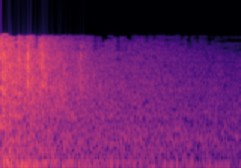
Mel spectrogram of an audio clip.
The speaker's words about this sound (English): Ross Sutton and Clement and Pete Carlin ran out into the street, guns blazing at the posse members. John and Bull lifted their rifles with tears in their eyes and sighted on their outlaw sons.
